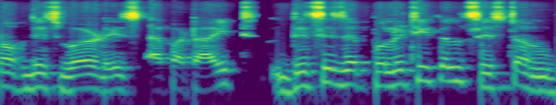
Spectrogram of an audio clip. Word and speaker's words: apartheid: Apartheid, pronunciation of this word is appetite.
